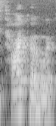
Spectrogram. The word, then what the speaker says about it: Taika: to call it um you're saying his name wrong yeah take a wish too it's taika yeah i heard it's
